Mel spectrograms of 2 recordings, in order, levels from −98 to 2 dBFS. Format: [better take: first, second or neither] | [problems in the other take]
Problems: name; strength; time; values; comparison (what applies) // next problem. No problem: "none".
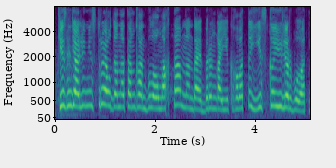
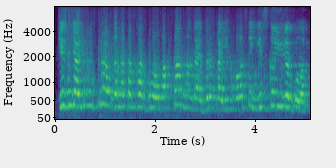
first | noise reduction (neural separator model SepFormer DNS4)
